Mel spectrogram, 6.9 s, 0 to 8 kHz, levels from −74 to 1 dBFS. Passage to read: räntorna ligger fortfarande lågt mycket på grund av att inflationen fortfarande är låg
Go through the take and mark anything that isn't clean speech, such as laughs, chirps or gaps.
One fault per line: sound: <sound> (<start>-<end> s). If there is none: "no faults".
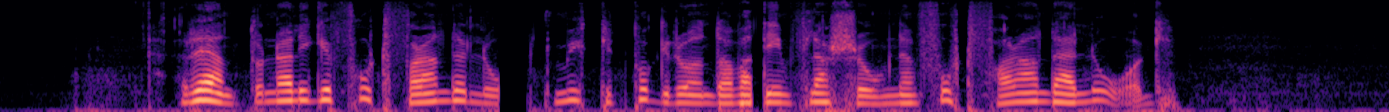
sound: dropout (2.5-2.6 s)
